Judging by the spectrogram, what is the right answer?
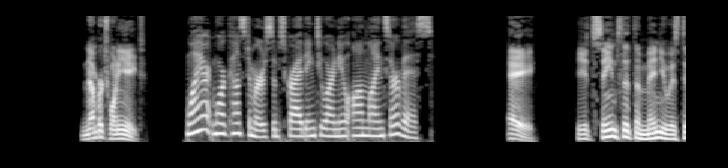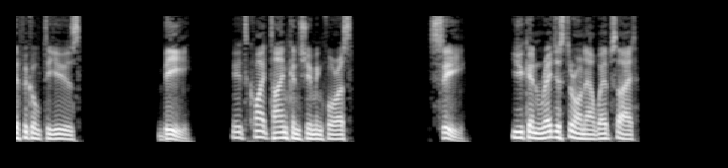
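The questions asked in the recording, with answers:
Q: Why aren't more customers subscribing to our new online service?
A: A: It seems that the menu is difficult to use.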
